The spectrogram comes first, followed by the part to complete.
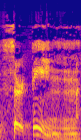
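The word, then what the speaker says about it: thirteen: TH de sapo, 13. Esse final, T-I-N-I, para no N. Tin, tin, tin, por tin, tin. 13.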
